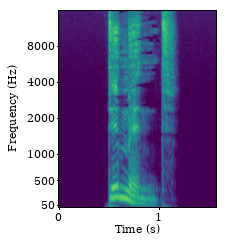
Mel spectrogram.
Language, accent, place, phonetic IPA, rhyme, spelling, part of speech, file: German, Germany, Berlin, [ˈdɪmənt], -ɪmənt, dimmend, verb, De-dimmend.ogg
- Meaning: present participle of dimmen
